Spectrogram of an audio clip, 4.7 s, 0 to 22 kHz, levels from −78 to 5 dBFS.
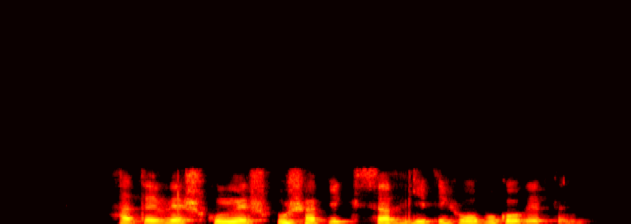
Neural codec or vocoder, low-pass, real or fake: codec, 16 kHz in and 24 kHz out, 1.1 kbps, FireRedTTS-2 codec; 5.4 kHz; fake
